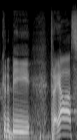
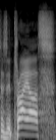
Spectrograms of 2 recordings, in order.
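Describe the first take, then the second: First: Trias drawn out slowly, one vowel tried; sounding out a form. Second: Trias said very slowly with a different vowel quality; sounding out a variant. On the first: Lecturer sounding out a possible proto form, slow. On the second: Lecturer trying a second vowel for trias, very slow. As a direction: try the other version of trias, slower still. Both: Shown as a demonstration.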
